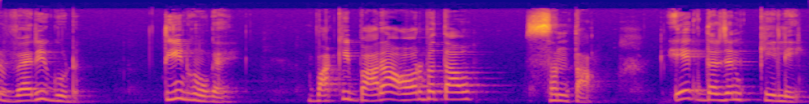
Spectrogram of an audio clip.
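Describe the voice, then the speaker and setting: A woman reading short jokes aloud, naming each speaker before their line. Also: on the high side. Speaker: joke reader.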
